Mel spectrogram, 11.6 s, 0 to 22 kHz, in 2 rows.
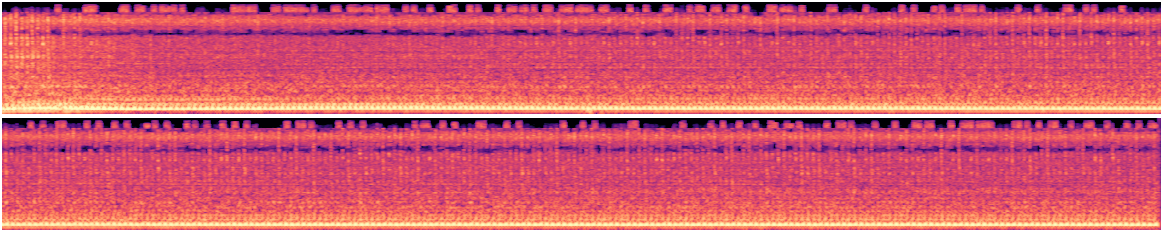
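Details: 2010 Jeep Grand Cherokee 3.7 at idle: strong, even low drone with an odd noise seeming to come from the intake, mainly driver's side; owner says not valves or PCV valve, and smoke tests through intake and exhaust found no leaks.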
